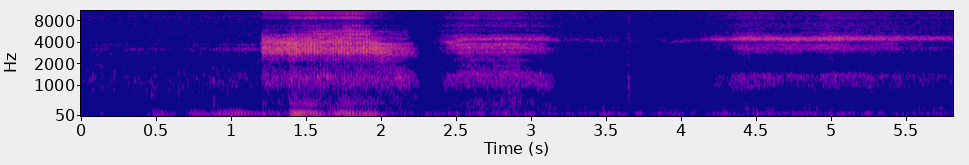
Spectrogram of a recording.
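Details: Sleeping dog snoring deeply: low snorting rasp followed by softer breathy snores over steady room hum.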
